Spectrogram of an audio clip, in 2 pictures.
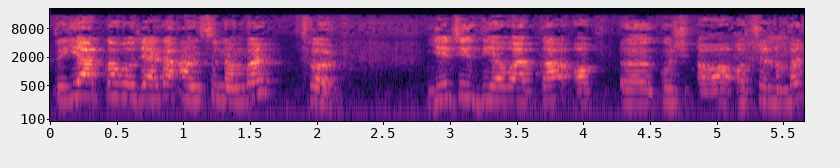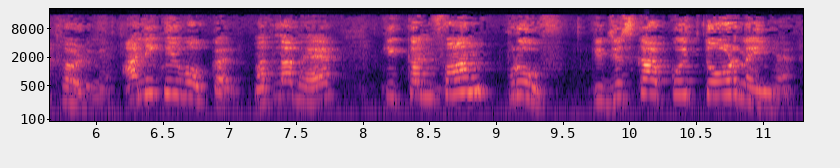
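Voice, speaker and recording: A woman's voice: high voice, measured pace, bright, forceful tone, distant mic, a little hiss or hum, poor audio. A woman teacher explaining exam answers step by step, mixing in English science terms. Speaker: biology teacher.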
